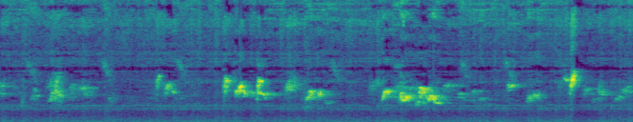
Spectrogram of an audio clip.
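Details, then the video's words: Red-whiskered bulbul kept as a pet, provoked into fierce singing: irregular bursts of rich chirping, warbling notes, some clusters tighter and louder, over a constant low mechanical hum. "Kích chào mào căng lửa"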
